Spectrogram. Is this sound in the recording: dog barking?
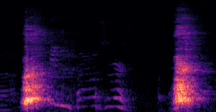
yes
